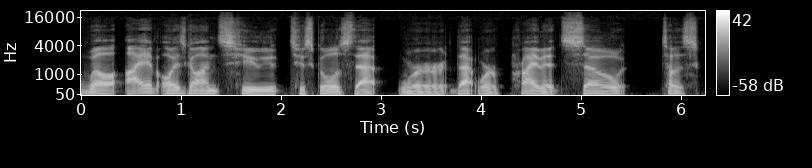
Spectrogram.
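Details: 20-year-old man who has stuttered since about age two: stuttering.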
